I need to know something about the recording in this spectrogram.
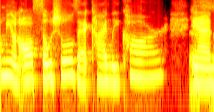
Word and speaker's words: Kailei: on all socials at kylie carr and i have a lot of a lot of vowels in my name so i'll spell it k-a-i-l-e-i is my first name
